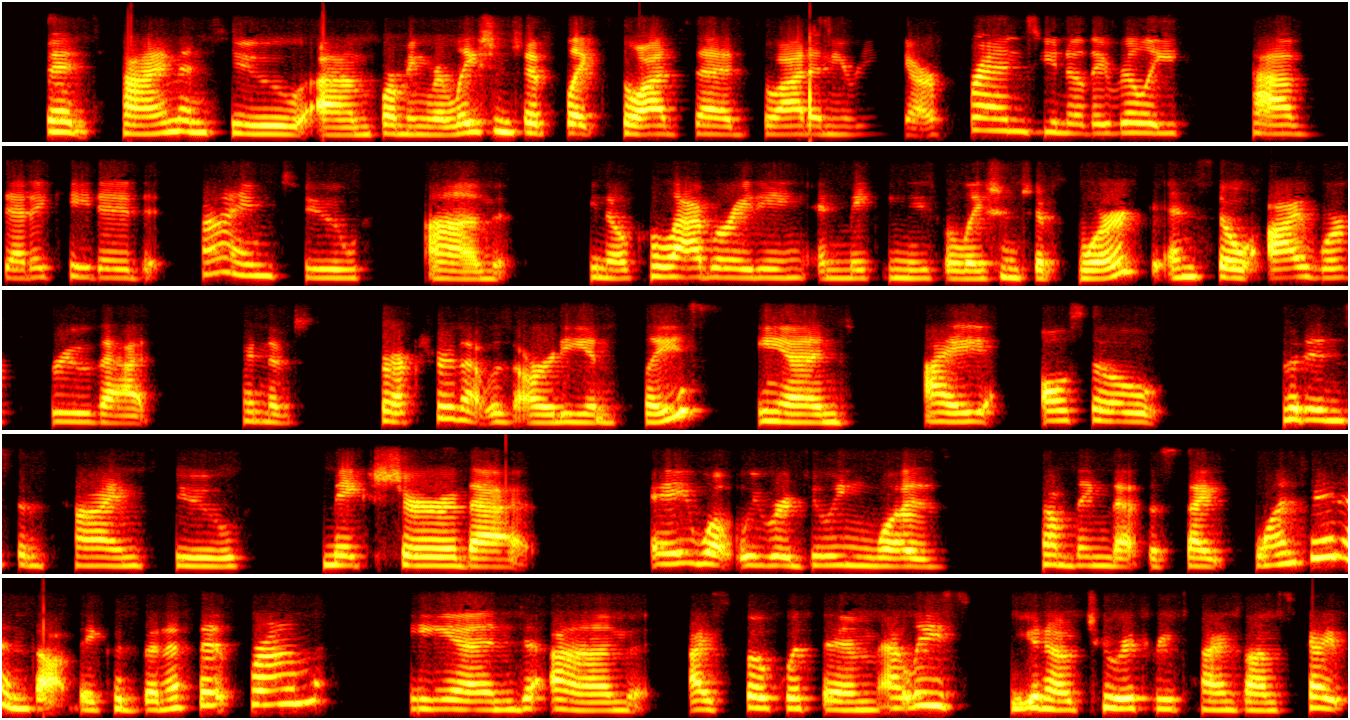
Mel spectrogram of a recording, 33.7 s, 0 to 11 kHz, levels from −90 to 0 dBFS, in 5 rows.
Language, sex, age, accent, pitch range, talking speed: English, female, 20-39, American, 190-225 Hz, 160 wpm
